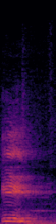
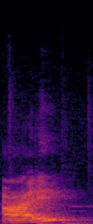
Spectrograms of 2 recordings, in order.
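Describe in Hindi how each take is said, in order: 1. स्वर को एक छोटी ध्वनि के रूप में बोला जाता है। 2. स्वर को उसके अक्षर के नाम से बोला जाता है। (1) "not ई" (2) "आई will be pronounced as आई"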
